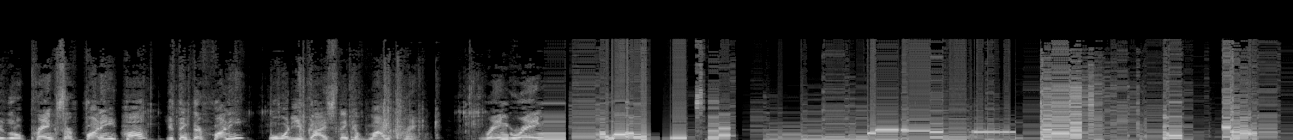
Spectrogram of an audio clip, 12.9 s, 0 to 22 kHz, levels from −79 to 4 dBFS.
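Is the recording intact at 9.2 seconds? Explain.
No. From 5.43 s onward the sound is a rigid, metallic 188 Hz buzz: robotic sound from repeated short buffers, likely a 5 ms chunk looping instead of fresh audio.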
